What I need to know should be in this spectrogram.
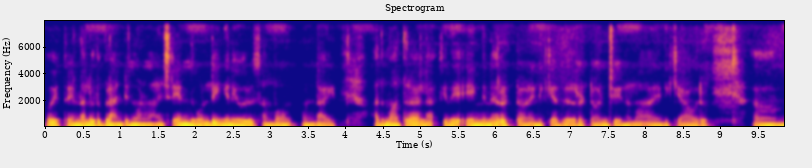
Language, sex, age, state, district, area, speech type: Malayalam, female, 18-30, Kerala, Pathanamthitta, rural, spontaneous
